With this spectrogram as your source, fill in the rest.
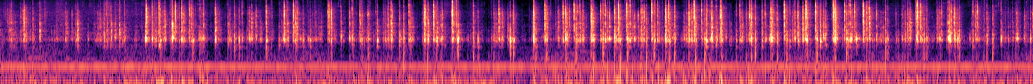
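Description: Fingertips and nails tap and press the buttons and the top of the shell of a hollow black plastic Xbox One controller. Dense, rapid, bright clicks and taps continue throughout, over a faint steady low hum.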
